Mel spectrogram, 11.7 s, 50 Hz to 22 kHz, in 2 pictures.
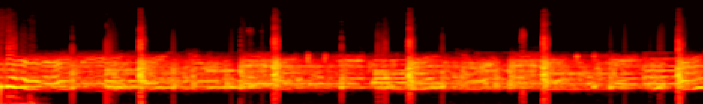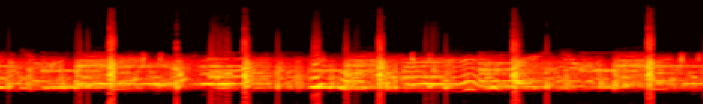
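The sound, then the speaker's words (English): A pop song played down a telephone line by phoning up a number to listen to it, thin and tinny with no bass or sparkle, running steadily at a moderate level with faint clicks scattered throughout and no one talking. “But imagine if it was released 8 years ago and you didn't want to buy it, you didn't want to download it, you just had to phone up a number to listen to it on your phone. This is what it would sound like.”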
